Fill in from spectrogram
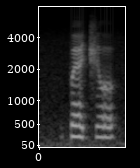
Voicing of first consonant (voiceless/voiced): voiceless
